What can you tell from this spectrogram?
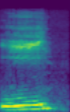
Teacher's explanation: a high front vowel just like with the short I but this high front vowel is long e and it's tense so you can feel your tongue being pulled tight across your mouth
